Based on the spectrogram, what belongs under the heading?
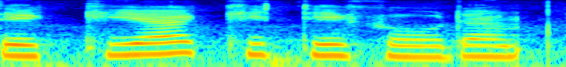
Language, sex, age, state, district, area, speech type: Bodo, female, 18-30, Assam, Kokrajhar, rural, read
